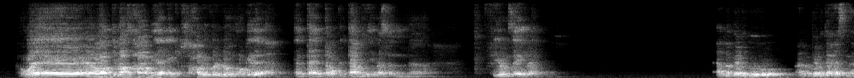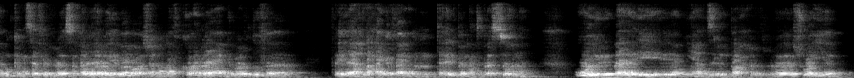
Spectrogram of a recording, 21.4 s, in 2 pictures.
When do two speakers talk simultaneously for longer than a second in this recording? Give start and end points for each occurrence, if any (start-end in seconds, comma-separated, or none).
none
